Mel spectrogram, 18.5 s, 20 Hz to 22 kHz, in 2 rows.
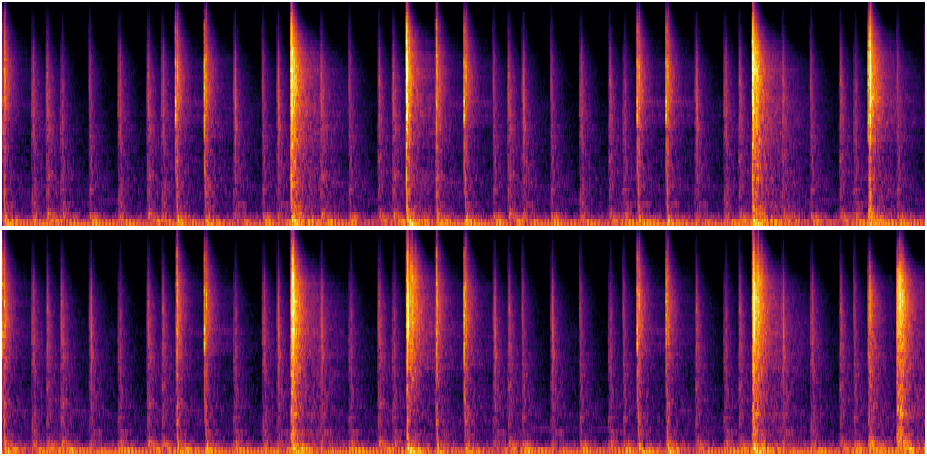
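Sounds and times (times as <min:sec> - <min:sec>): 
cinematic trailer drum ensemble loop: 0:00.0 - 0:18.4.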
